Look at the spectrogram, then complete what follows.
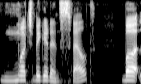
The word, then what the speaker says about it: Svelte: That's how you say it, Svelte.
